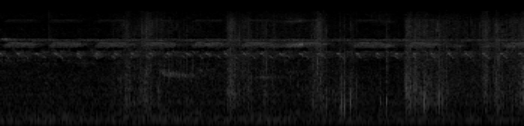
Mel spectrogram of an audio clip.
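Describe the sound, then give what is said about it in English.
Footsteps crunching through dry leaves and twigs in the woods, a few irregular crunching steps over a steady, faint high-pitched background hiss. “leaves and twigs under your feet punctuating your journey, every step a collection of small destruction under your heels”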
